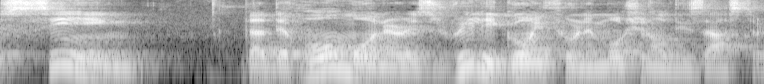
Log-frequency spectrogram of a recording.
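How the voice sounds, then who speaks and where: Speaking fairly quickly, a man with a fairly high pitch has an Israeli accent. The room echo is audible and background noise is noticeable. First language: Hebrew. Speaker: business founder. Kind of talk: interview conversation.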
